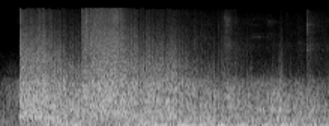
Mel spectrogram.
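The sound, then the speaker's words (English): Heavy gunfire in residential areas of Khartoum, Sudan, bursts in suddenly and continues as a dense, loud roar of shots and blasts with a few sharper cracks. “Gunshots rang out in residential areas, fighter jets thundered across apartment blocks,”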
